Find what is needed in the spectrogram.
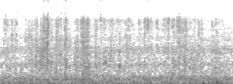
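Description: Faint, steady crackling rustle made of many tiny ticks: handling noise from things being moved close to the microphone.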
